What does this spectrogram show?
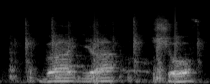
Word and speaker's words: Vayeshev: That's Vayashov. Vayashov. Remember the following rule of reading Tanakh. When we have a Tanakhic verb with two consecutive kamats, okay? Is that clear to everyone? Right. Two consecutive kamats. Vayashov.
